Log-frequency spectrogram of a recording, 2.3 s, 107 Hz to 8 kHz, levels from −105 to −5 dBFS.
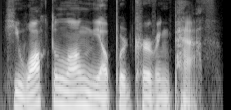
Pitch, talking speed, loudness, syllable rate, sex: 100 Hz, 155 wpm, -18 LUFS, 5.2 syllables/s, male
